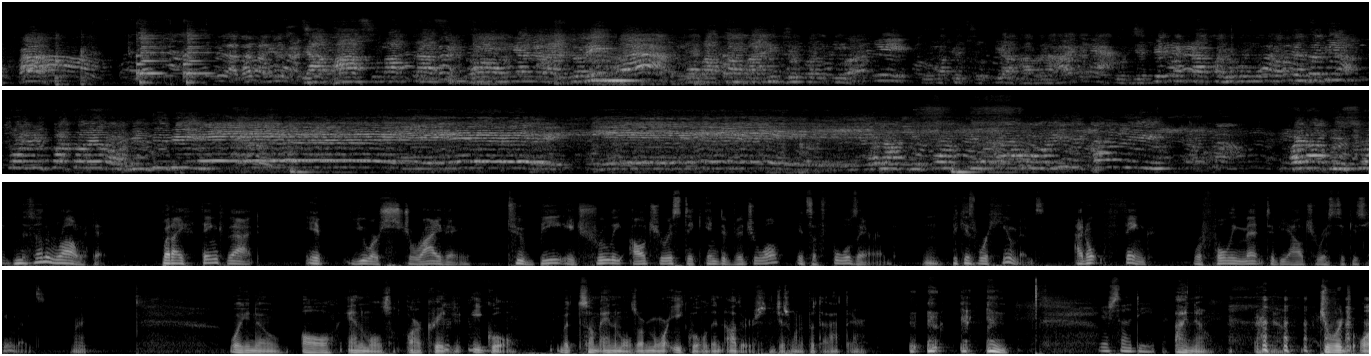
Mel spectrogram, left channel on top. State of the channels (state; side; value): different; both; correlation 0.00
